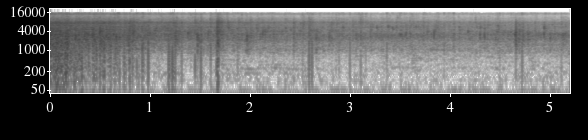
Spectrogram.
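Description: Chopped onion added to hot oil with cumin, frying in a pan with a steady close sizzle and scattered crackling pops throughout, no voices.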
